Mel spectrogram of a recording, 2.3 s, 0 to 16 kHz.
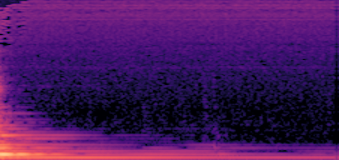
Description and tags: A pizzicato multisample note from my cello. The sample set ranges from C2 to C5, more or less the whole range of a normal cello, following the notes of a C scale. The filename will tell you which note is which. The cello was recorded with the Zoom H4 on-board mics.
acoustic, cello, pluck, strings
